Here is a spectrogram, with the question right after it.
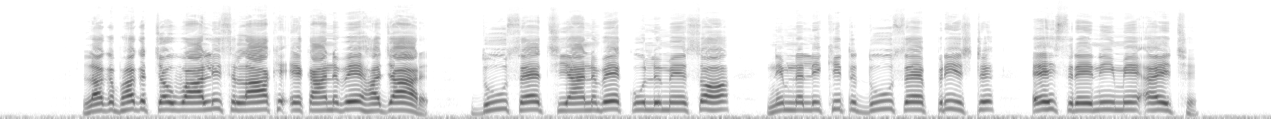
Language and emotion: Maithili, neutral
